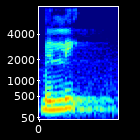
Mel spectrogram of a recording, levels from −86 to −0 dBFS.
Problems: echo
